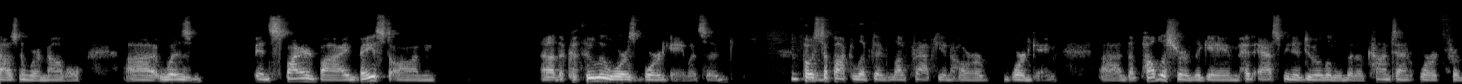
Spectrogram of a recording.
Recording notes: Recorded through Streamyard. YetiBlue microphone used for recording.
